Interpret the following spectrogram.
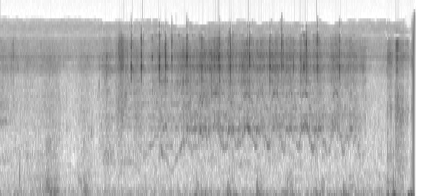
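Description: Wind on the microphone and water slapping a small boat's hull, a steady low rumble, with scattered light clicks and rattles from about a second in.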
